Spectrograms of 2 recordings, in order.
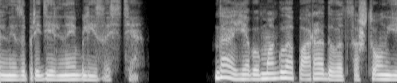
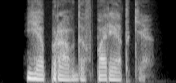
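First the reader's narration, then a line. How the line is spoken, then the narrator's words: Quiet. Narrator (Russian): сказала тихо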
